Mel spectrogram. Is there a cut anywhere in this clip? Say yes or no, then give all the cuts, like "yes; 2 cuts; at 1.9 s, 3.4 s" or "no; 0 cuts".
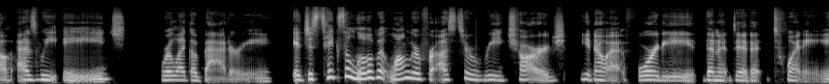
yes; 1 cut; at 2.9 s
